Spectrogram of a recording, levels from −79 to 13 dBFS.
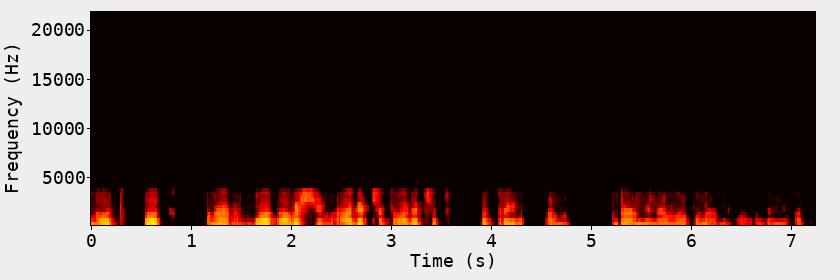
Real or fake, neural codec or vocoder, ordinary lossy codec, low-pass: fake; codec, 16 kHz, 8 kbps, FreqCodec, larger model; none; 3.6 kHz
